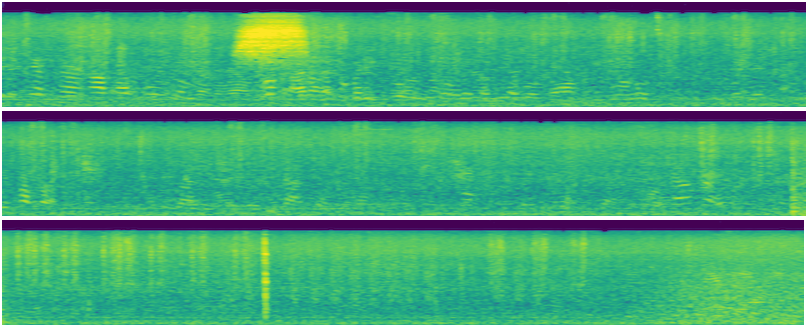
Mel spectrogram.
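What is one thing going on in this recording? A crowd of people murmurs and talks quietly nearby.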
